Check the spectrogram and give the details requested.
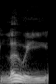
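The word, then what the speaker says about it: Loewe: We've chosen sets from Philips, Nord Mender, Sony, and the German manufacturer LVA, usually pronounced Loi in this country.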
